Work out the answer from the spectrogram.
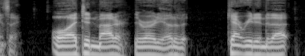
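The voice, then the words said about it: Half-hearted imitation of another person's voice. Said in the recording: “your Rhett impression ... If you're going to do a Rhett impression, put some heart and effort into it, please.”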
